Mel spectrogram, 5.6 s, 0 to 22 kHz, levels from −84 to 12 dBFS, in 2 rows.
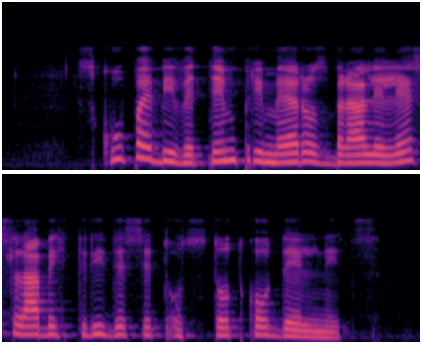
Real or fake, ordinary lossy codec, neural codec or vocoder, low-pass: real; none; none; 7.2 kHz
